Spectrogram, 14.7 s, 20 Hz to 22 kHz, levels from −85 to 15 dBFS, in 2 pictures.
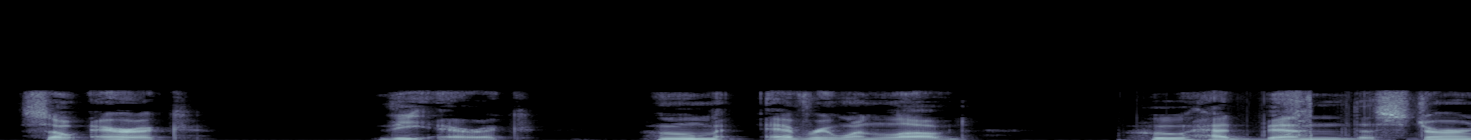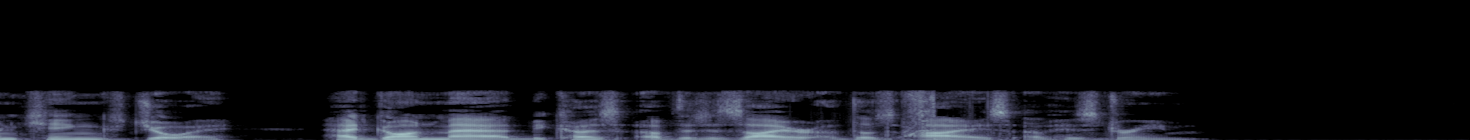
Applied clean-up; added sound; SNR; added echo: none; Zipper (clothing); 14 dB; none.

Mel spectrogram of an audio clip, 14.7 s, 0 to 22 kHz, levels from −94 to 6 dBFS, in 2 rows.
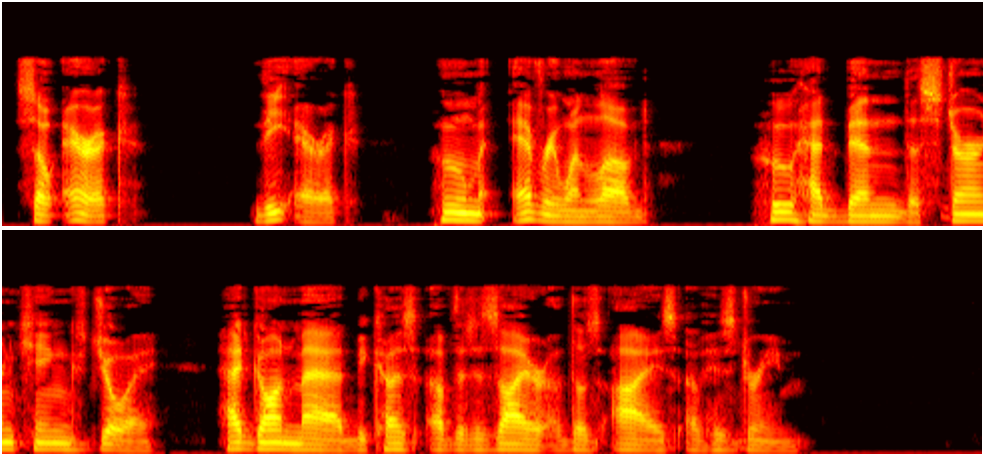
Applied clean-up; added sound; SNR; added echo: none; none; none; none.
